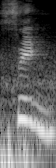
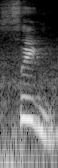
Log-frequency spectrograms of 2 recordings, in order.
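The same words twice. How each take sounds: Both takes have the same delivery.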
